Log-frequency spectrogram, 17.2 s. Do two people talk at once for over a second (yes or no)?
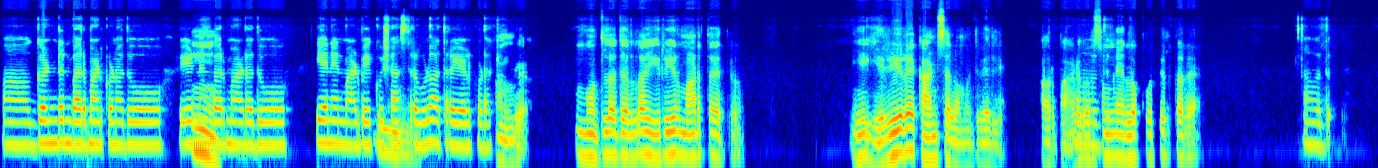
no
